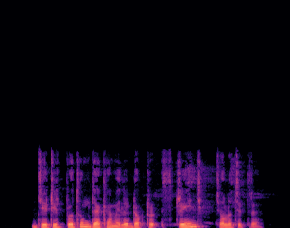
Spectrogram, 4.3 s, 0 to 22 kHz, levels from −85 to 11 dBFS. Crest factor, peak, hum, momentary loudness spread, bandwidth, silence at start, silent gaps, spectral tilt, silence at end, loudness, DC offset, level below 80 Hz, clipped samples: 16 dB; -2 dBFS; none; 15 LU; 7.8 kHz; 0.5 s; none; -8 dB/octave; 0.45 s; -19 LUFS; under 0.1%; -56 dBFS; under 0.1%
